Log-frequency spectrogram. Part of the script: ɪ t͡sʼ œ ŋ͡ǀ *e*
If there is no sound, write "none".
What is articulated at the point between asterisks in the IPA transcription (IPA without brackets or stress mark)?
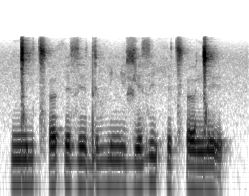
e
